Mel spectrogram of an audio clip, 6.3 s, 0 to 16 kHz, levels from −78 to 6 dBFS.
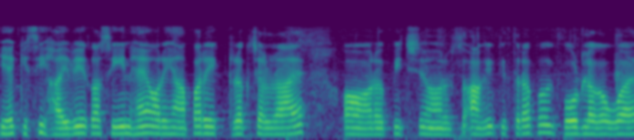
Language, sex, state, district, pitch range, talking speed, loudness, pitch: Hindi, female, Bihar, West Champaran, 165-180 Hz, 225 wpm, -17 LUFS, 175 Hz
